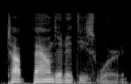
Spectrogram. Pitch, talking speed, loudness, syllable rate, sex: 95 Hz, 225 wpm, -21 LUFS, 6.1 syllables/s, male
